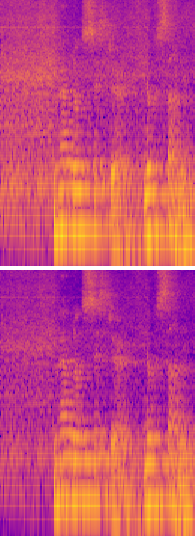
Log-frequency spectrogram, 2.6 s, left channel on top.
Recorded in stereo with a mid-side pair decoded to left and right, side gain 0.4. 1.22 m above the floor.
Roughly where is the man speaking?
Ahead.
